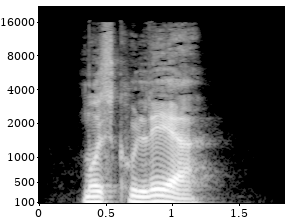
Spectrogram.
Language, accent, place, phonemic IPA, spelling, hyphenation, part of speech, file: German, Germany, Berlin, /mʊskuˈlɛːʁ/, muskulär, mus‧ku‧lär, adjective, De-muskulär.ogg
- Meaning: muscular (relating to muscles)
